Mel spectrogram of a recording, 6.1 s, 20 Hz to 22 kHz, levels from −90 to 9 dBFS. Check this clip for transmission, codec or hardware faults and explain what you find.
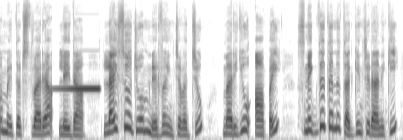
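One fault stands out. From 0.66 to 1.51 s a pure tone near 1.6 kHz swells over roughly half a second until it sits about 5 dB above the speech. This is loudspeaker feedback squeal: the microphone picks up its own loudspeaker and the loop's gain exceeds unity at that frequency.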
